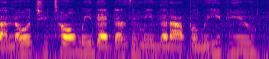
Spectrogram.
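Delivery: ordinary delivery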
